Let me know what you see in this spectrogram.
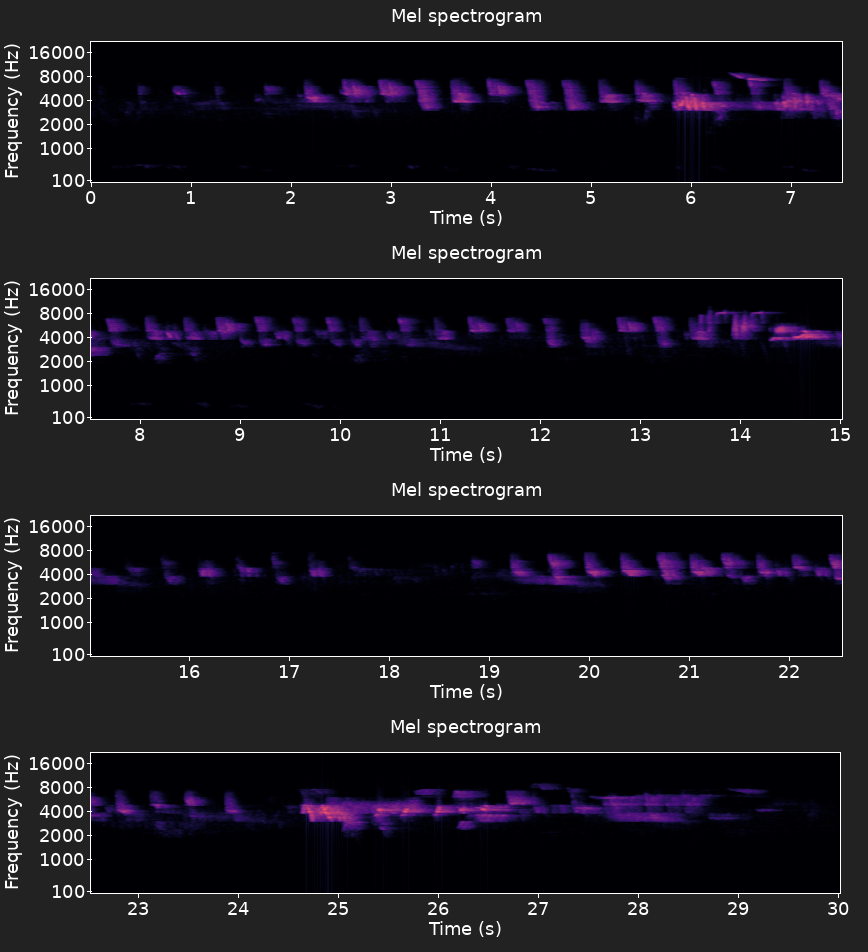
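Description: Songbirds singing in a forest: rapid strings of high chirping notes, about five or six a second. The song comes in two long stretches with a short pause in the middle, and the loudest notes arrive near the end.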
